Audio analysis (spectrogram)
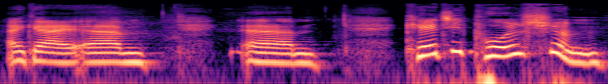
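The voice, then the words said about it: Put-on Norwegian accent. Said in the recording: “a bit of a Norwegian accent... That's quite good... That is quite good, actually.”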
